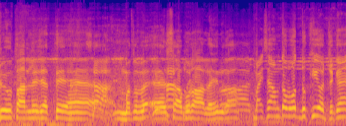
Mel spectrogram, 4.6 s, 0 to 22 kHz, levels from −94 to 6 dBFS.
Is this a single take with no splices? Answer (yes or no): no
